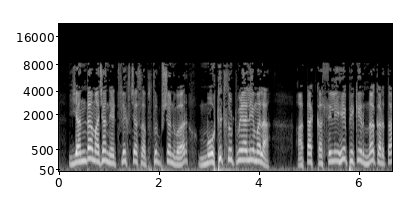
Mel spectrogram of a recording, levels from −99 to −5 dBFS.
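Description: Throughout the speech, the likely cause is MP3 compression that ran short of bits, which fits a bitrate near 32 kbps. The encoder removed everything above 8.4 kHz and let weak frequency lines switch on and off, leaving a dull, watery, swirling sound with smeared attacks.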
